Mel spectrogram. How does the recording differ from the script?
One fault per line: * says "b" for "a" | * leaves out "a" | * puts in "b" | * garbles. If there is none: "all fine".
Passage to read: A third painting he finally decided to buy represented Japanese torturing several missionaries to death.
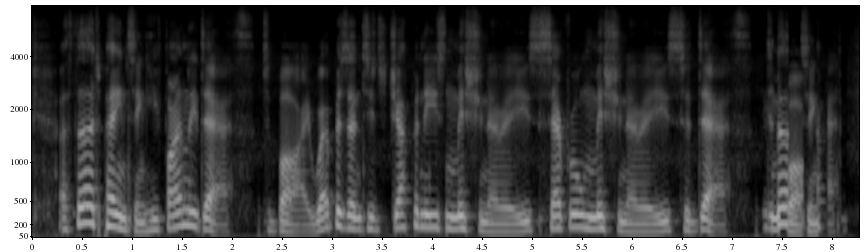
* says "death" for "decided"
* says "missionaries" for "torturing"
* garbles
